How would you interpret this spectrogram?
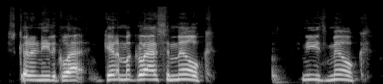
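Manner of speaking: high, loud mocking jab. Real, not acted. Mocking a rookie as a boy.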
